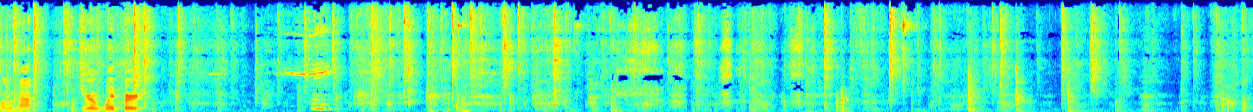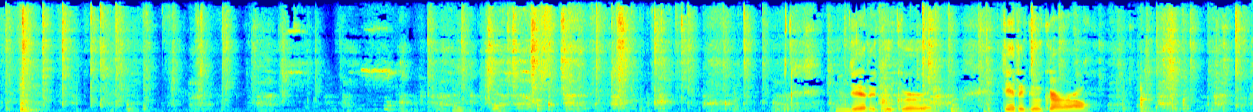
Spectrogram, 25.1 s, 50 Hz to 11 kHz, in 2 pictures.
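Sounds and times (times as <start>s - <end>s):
paws scrabbling on hardwood floor: 0.0s - 25.0s
dog whimpering: 1.2s - 8.4s, 15.2s - 18.4s.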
